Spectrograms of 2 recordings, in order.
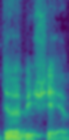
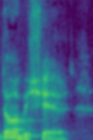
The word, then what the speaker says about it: Derbyshire: county called Derbyshire um if you would look at it you'd probably think it's um pronounced Derbyshire but Derbyshire and that's an English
